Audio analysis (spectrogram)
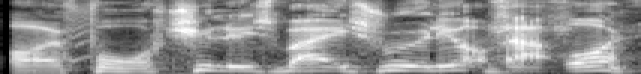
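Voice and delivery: put-on light London server accent. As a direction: say it like a London waiter. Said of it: "that proper London accent".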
